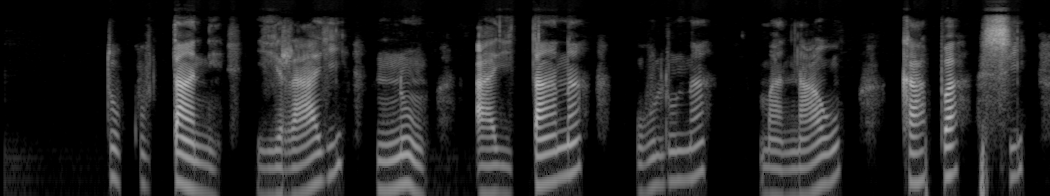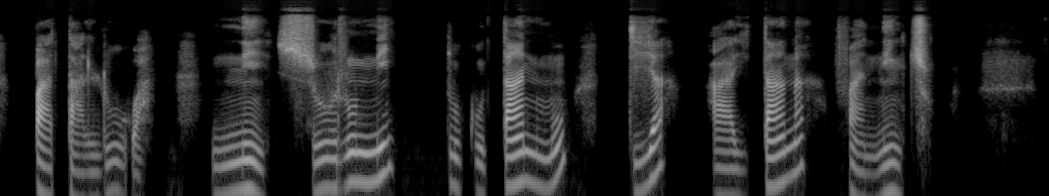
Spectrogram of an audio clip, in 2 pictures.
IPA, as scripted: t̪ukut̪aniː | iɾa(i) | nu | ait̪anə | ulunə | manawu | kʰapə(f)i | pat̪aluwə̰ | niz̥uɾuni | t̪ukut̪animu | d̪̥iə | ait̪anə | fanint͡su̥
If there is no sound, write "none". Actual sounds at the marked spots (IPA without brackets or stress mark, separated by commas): i, s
